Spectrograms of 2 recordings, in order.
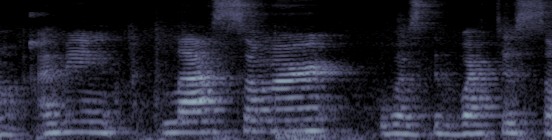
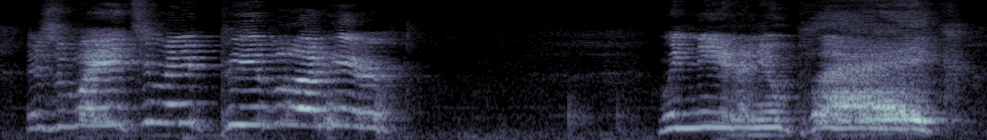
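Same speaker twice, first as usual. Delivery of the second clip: very loud, shrill, full-throated yell; 10 semitones higher, 11 dB louder than usual. Retelling sitting in bumper to bumper traffic in the car: imitating own yelling. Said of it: "just yelling".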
